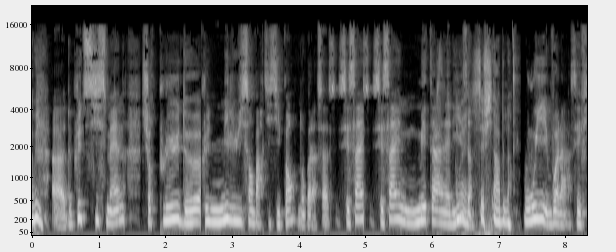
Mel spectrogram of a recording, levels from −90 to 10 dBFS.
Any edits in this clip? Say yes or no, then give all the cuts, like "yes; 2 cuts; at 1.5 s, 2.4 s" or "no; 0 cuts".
yes; 3 cuts; at 2.5 s, 5.0 s, 7.3 s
